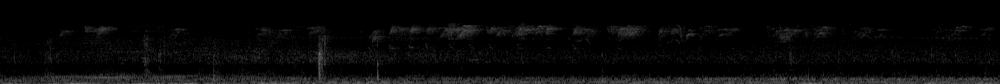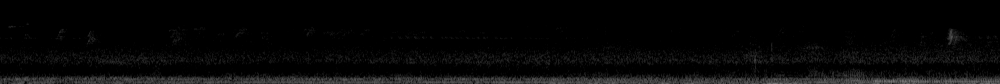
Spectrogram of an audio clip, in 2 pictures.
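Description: Small birds chirping and twittering in quick short calls, busiest in the first half, over a low steady hum.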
